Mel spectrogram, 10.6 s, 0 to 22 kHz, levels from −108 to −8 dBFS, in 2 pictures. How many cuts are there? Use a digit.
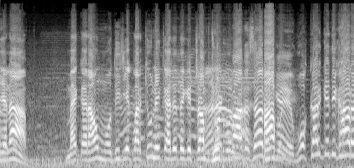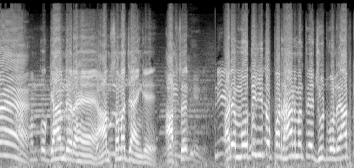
2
